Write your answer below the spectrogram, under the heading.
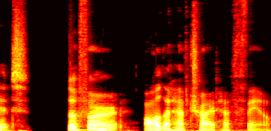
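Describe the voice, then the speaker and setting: Putting on a character voice, a booming man speaks at a fairly slow pace in a medium pitch with ordinary pitch variation. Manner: regal, commanding.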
